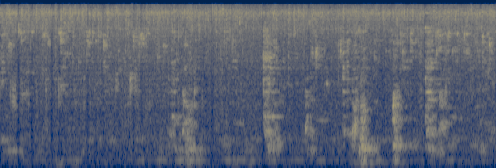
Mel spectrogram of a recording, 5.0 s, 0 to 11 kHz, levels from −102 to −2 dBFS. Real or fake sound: fake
